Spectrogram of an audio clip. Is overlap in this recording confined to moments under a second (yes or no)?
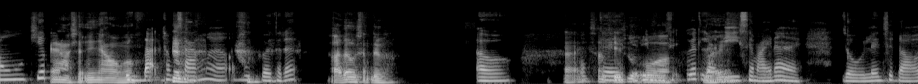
no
